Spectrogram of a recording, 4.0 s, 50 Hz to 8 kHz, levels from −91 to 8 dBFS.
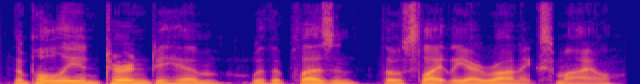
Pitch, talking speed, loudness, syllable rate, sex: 135 Hz, 165 wpm, -17 LUFS, 5.4 syllables/s, male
